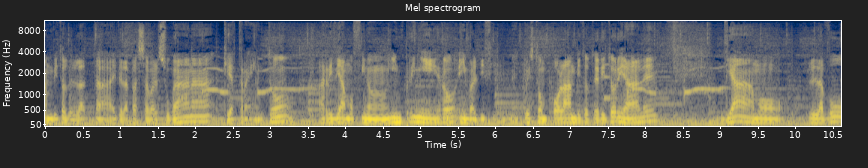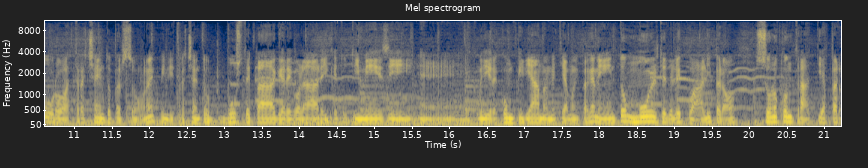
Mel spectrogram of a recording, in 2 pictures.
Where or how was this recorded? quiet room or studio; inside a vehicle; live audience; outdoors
outdoors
